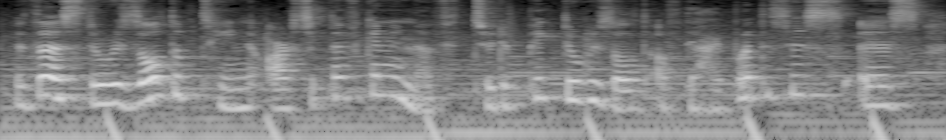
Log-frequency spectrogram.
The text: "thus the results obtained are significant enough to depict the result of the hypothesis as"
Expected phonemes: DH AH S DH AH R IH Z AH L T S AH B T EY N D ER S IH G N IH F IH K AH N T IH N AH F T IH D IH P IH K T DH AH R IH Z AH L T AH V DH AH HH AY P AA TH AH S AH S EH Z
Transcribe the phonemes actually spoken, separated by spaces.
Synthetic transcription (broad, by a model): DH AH S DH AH R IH Z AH L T AH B T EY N ER S IH G N IH F IH K AH N T IH N AH F T IH D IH P IH K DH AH R IH Z AH L T AH V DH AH HH AY P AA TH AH S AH S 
